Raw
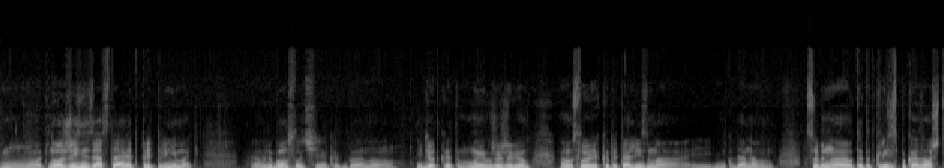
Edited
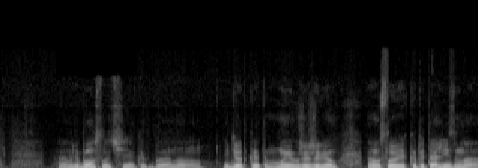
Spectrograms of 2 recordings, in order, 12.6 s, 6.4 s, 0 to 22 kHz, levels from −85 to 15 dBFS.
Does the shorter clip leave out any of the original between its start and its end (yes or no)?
no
